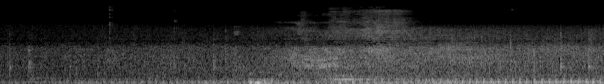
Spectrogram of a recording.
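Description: Royal Enfield Himalayan's single-cylinder engine idling with a steady low pulse, getting louder about two and a half seconds in.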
